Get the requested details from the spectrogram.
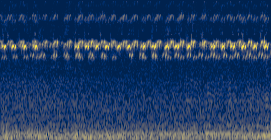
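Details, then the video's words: Meadow crickets in summer sing shrill, high-pitched pulsed chirps in quick succession, a steady rhythmic train of short bursts above a faint low-frequency hum of ambient noise. "Relaxing Cricket Sounds on a Summer Meadow"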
